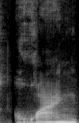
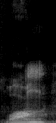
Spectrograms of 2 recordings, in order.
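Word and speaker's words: Kwang: overly harsh here the character's name was indeed Quang but I think someone may well have pronounced it Quang at some point during the episode which is why Abby thought that his name was Wong um however I don't know what the [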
